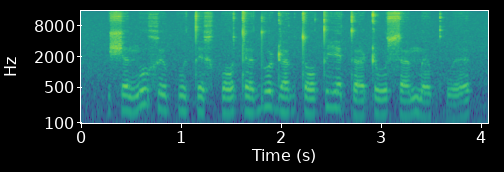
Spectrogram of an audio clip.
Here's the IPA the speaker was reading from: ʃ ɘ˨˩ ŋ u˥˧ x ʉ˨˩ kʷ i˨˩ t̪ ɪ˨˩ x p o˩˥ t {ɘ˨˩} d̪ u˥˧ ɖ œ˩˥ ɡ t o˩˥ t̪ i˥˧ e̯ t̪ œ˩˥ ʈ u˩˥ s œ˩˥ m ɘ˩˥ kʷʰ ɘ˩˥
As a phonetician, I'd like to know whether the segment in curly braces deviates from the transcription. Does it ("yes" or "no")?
yes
